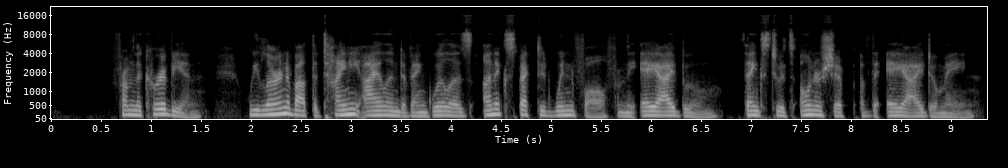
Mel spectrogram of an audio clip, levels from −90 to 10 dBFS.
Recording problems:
garbled, watery; slightly; nothing above 16 kHz

